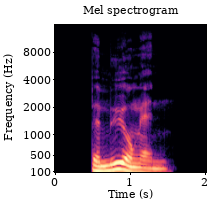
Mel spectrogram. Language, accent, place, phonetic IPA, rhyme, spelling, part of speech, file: German, Germany, Berlin, [bəˈmyːʊŋən], -yːʊŋən, Bemühungen, noun, De-Bemühungen.ogg
- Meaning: plural of Bemühung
